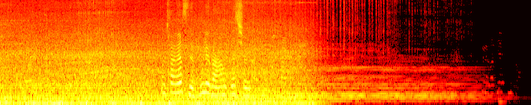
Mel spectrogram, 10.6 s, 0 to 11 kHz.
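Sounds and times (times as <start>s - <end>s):
low engine rumble of cars turning at a street crossing: 0.0s - 6.5s
speech: 3.3s - 5.3s.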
